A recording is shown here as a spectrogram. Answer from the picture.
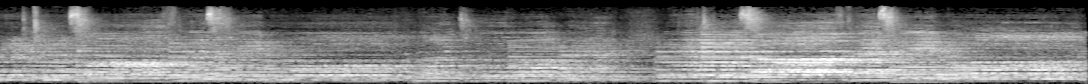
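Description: Small mixed choir of men and women singing a sustained choral piece, growing louder about two-thirds of the way through.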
